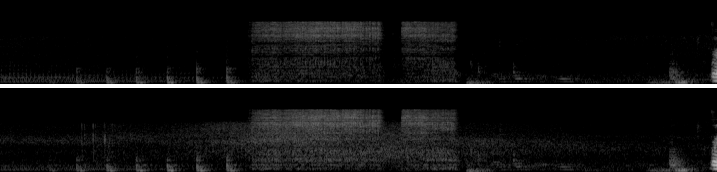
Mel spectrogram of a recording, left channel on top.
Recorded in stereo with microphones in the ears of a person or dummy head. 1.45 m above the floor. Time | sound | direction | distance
0.5 | tapping | 20° left (ahead or behind) | 0.5 m
2.5 | crushing | 10° right (ahead or behind) | 1.5 m
4.7 | writing | 5° right (ahead or behind) | 1.3 m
